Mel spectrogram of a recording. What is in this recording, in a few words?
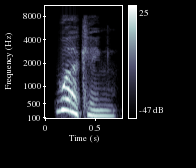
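"working", British English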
